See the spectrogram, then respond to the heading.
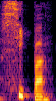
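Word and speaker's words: Cipa: No, następny artysta, miał tutaj problemy na początku z nazwiskiem, ale okazuje się, że chyba nie będzie jakichś większych sensacji, bo nazwisko czyta się po prostu Sipa.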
